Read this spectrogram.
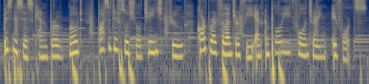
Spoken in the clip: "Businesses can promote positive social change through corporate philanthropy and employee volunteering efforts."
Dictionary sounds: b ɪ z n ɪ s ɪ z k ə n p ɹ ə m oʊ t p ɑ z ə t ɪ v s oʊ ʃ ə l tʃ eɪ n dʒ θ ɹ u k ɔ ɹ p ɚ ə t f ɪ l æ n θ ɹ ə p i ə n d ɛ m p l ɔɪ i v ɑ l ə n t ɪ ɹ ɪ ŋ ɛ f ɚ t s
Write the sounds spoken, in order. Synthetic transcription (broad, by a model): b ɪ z n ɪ s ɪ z k ə n p ɹ ə m oʊ t p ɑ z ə t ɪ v s oʊ ʃ ə l tʃ eɪ n dʒ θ ɹ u k ɔ ɹ p ɚ ə t f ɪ l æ n t ɹ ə f i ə n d ɛ m p l ɔɪ i f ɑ l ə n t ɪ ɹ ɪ ŋ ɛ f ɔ t s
